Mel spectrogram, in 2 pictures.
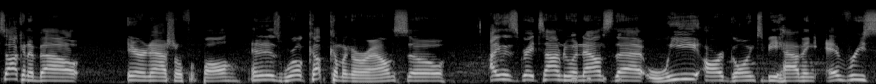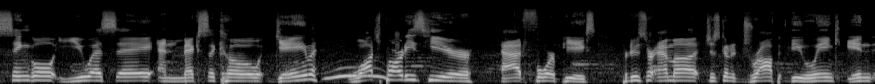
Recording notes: live from Four Peaks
